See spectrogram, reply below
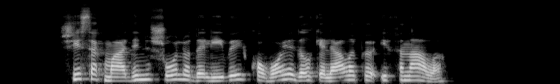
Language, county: Lithuanian, Kaunas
